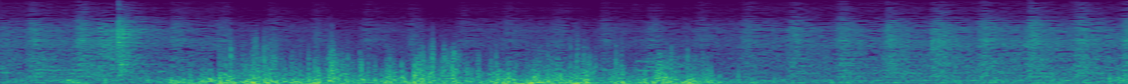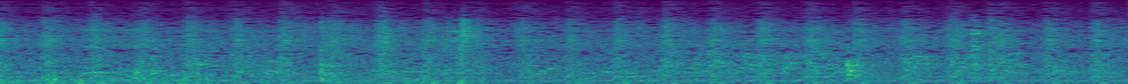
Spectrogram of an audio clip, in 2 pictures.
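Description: A band sawmill's motor runs with a steady hum.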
